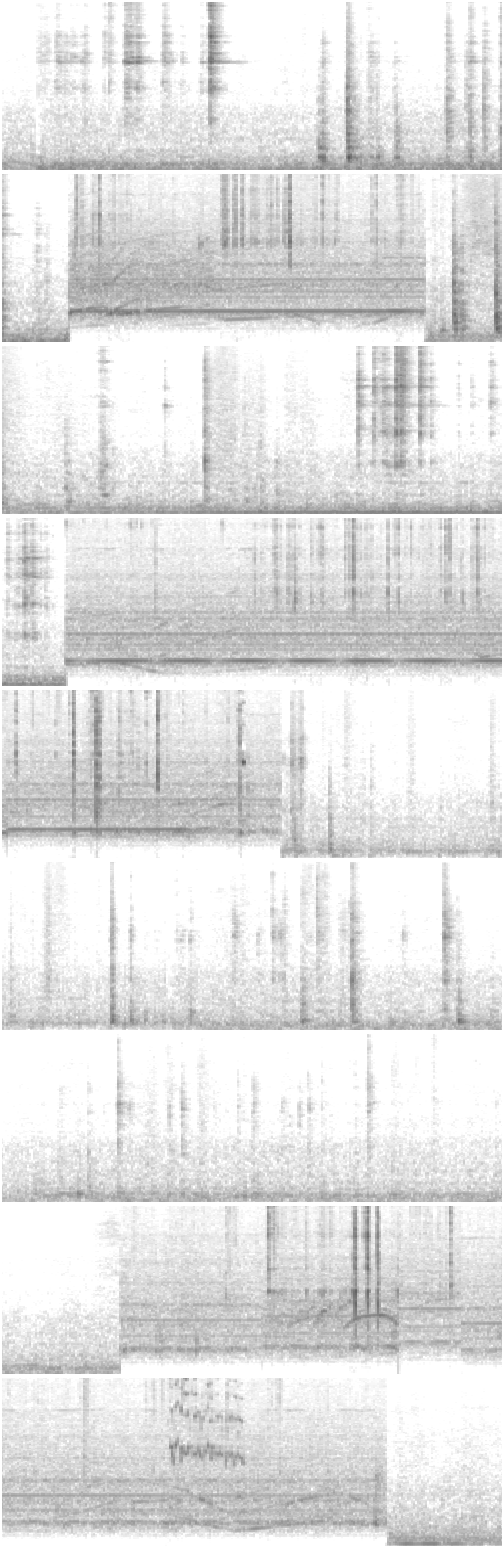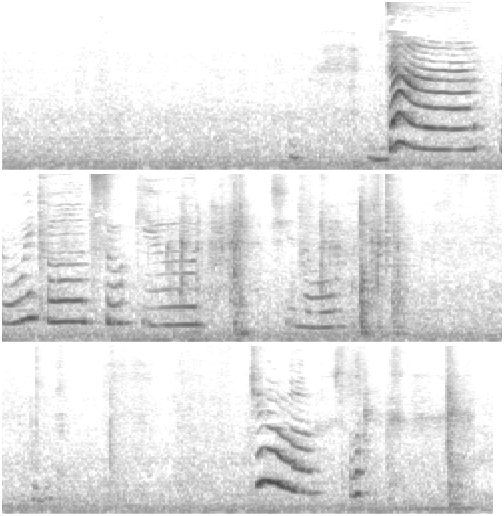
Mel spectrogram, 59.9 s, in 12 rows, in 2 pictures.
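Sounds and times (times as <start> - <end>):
metal parts clicking and knocking: 13.5 - 16.6.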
